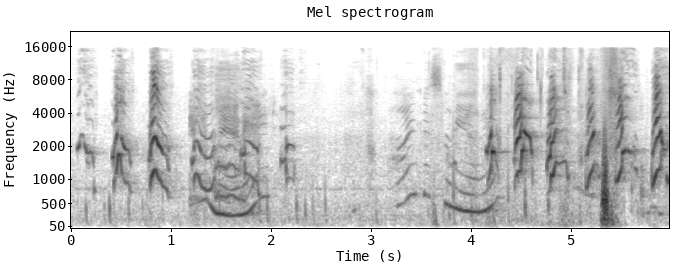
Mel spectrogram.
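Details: Five six-week-old blenheim Cavalier King Charles Spaniel puppies in a home puppy pen. Rapid high squeaky yelps open the clip, then long drawn whines that dip and rise, and a burst of overlapping sharp yips near the end.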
